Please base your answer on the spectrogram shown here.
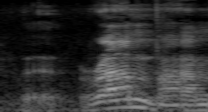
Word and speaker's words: Rambam: mic focus between the Rambam Rambam is supposed to be pronounced with the accent on the first syllable Ben maíam Rambam alphabetically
